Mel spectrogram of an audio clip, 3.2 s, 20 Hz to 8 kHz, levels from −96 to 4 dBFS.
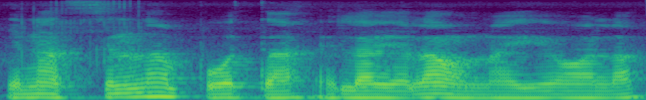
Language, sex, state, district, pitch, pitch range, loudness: Telugu, male, Andhra Pradesh, Annamaya, 105 Hz, 100-110 Hz, -18 LUFS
